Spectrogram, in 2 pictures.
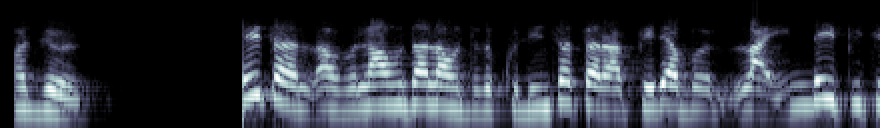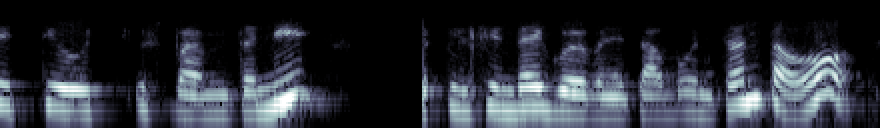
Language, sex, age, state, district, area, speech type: Nepali, female, 60+, West Bengal, Darjeeling, rural, conversation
